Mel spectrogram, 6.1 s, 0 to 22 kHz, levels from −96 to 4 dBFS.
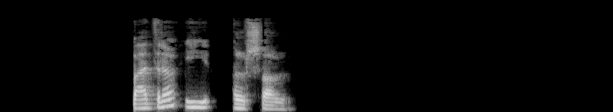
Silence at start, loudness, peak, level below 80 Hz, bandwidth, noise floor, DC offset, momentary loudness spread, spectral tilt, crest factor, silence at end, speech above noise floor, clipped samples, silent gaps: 1.35 s; -18 LUFS; 0 dBFS; -62 dBFS; 11 kHz; under -90 dBFS; under 0.1%; 6 LU; -5.5 dB/octave; 22 dB; 3.3 s; over 73 dB; under 0.1%; 2.17-2.32 s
